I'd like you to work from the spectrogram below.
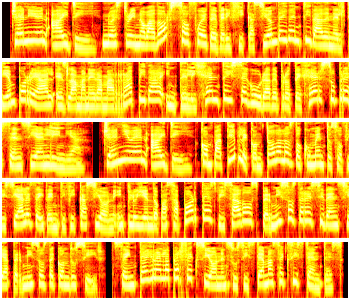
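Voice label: Spanish Latin American female Corporate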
